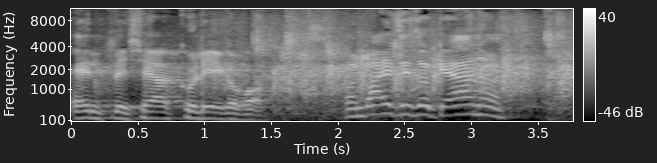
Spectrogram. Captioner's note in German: Beifall BÜNDNIS 90/DIE GRÜNEN und CDU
